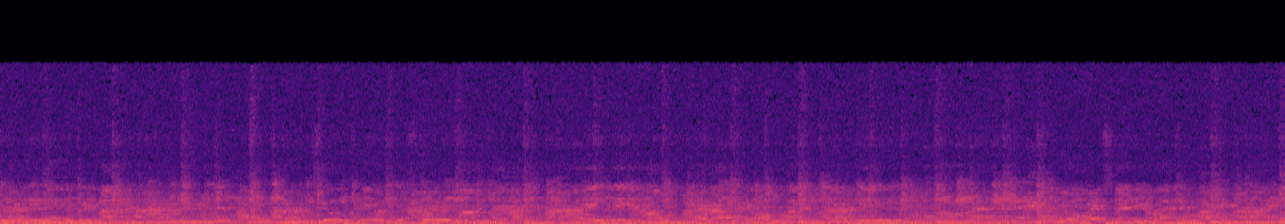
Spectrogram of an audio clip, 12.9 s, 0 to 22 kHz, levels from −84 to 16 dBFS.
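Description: From start to finish the audio carries a grainy, rasping distortion that moves with the sound itself, sitting only about 25 dB below the signal. Quiet passages turn gritty and the faintest parts break up or sputter rather than fading smoothly. The likely cause is low bit depth without dither: the signal seems reduced to roughly 5 bits by plain truncation, so the rounding error tracks the waveform instead of spreading into a steady noise floor.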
